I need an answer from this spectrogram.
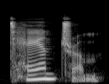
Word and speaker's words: tantrum: of and offer 52 tantrum the vowel is ah tan so you could say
